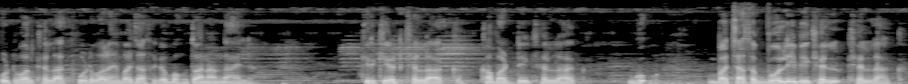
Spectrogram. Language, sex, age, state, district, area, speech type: Maithili, male, 30-45, Bihar, Muzaffarpur, rural, spontaneous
